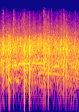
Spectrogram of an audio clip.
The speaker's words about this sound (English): Go ahead and clap your hands and give him the praise.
